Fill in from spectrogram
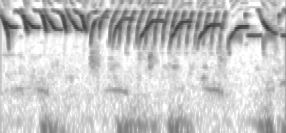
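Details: A canary duel with a sweet, long rolling song to coax stalled canaries into singing, with descending whistled sweeps, then a rapid series of rising slurred notes and a short high trill.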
